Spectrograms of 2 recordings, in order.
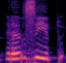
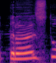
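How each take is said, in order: First: "Transito" stressed on SI, the verb; stress on second syllable. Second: "trânsito" stressed on TRÂN, the noun; stress on first syllable. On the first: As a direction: say "Transito" as tran-SI-to. (tônica em SI: "Transito") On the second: (tônica em TRÂN: "trânsito") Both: Shown as a demonstration. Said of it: "Você pode ler de duas maneiras".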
